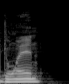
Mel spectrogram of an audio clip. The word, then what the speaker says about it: Duane: They always do D-E-W or D-W-A-Y-N-E. And I've realized that if I have them put Dwayne, D-U-A-N-E, if you haven't heard the name and you look at it, you don't know how to say it. And it's, and I don't like doing that to people, you know, Dwan, cause it's like Dwan, you know, I mean, it's like, it's hard.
